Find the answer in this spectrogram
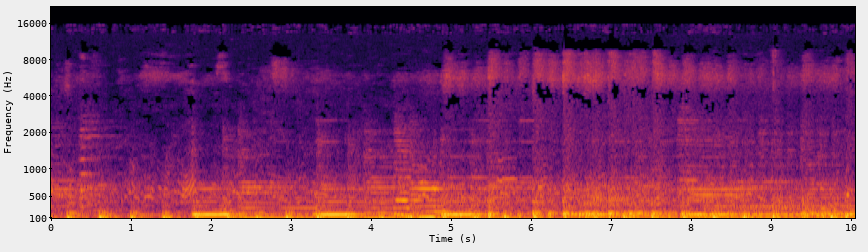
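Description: Live rock band playing a loose, jam-like song: electric guitar and bass guitar over a steady beat, from a cassette tape recording of the gig.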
